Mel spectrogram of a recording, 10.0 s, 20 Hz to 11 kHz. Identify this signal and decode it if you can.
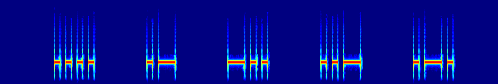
Morse code, heard as a keyed tone, about 10 wpm, spaced as for 6 wpm, 800 Hz. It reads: HADUR
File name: LEZIONI / 3 MWRO / 3 MWR ws 10wpm 2151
